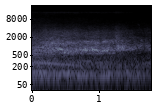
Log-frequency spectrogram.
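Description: A car skids hard into an almost complete 360-degree spin on a driving-course practice run, its tires squealing in one loud, continuous screech that fades slightly at the end.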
